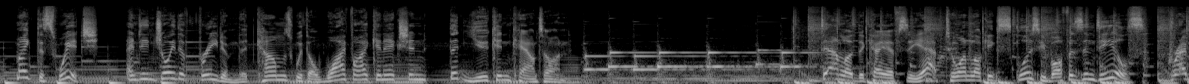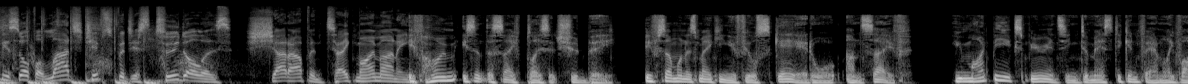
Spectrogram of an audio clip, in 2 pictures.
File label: Voiceover Demo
